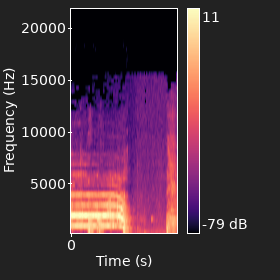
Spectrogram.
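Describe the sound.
A voice lets out a loud, sustained high-pitched screech imitating a bat, held for about a second before sliding down and cutting off, followed by a brief pause and another short vocal burst.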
